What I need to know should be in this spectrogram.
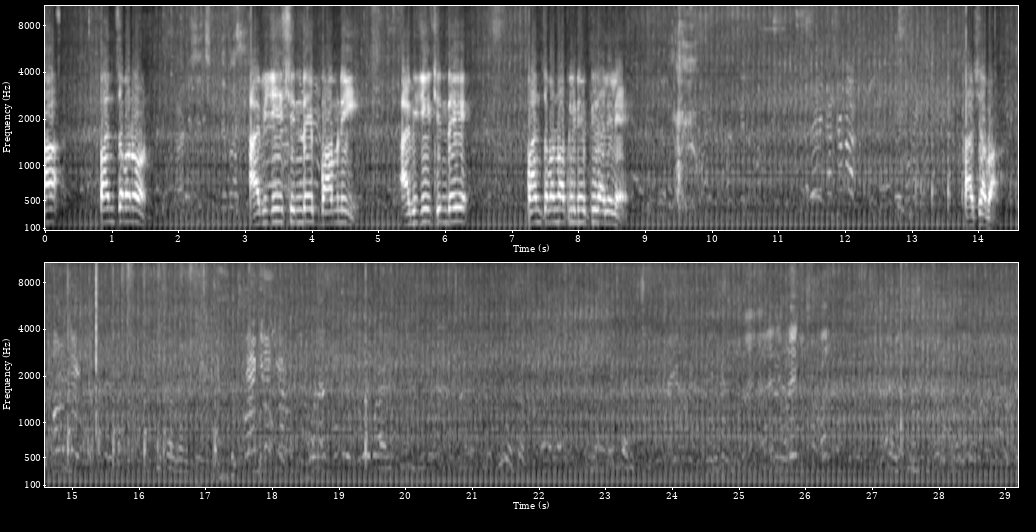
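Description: A crowd murmurs and calls out outdoors.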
